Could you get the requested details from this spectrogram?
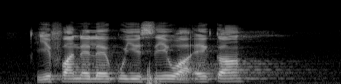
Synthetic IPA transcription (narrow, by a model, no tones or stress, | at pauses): jifanɛlɛkujisiwaʔɛka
